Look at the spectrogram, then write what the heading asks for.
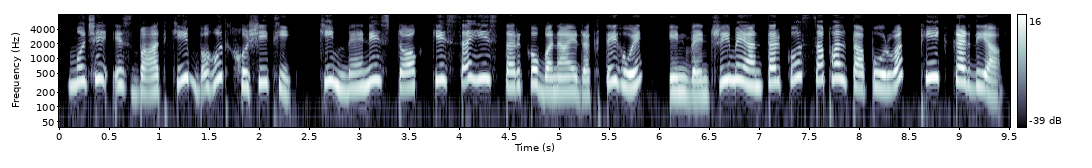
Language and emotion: Hindi, happy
